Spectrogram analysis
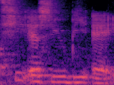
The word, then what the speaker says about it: tsuba: It's spelled T-S-U-B-A.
